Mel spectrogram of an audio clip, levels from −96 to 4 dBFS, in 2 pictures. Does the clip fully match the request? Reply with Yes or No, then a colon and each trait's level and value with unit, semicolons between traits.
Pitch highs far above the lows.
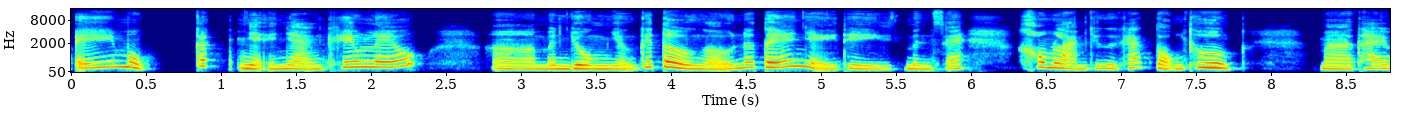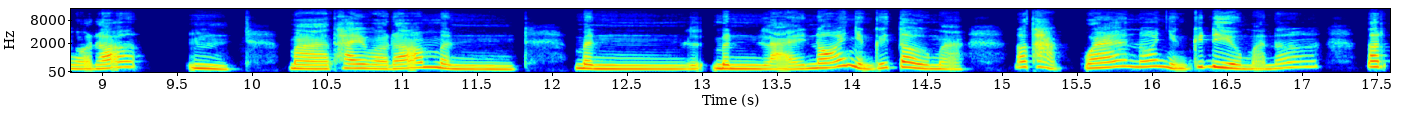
Yes: wide, 5.8 semitones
